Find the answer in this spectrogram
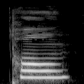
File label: "tong1", pinyin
